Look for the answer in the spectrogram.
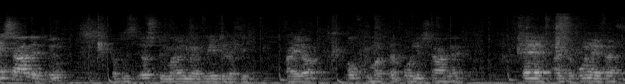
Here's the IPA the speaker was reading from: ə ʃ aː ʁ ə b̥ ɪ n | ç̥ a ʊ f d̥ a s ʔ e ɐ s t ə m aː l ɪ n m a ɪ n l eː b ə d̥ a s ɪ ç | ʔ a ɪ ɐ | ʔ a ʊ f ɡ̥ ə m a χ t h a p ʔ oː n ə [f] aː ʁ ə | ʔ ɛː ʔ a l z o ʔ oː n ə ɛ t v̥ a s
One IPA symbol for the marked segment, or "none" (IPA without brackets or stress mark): ʃ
